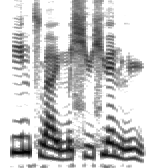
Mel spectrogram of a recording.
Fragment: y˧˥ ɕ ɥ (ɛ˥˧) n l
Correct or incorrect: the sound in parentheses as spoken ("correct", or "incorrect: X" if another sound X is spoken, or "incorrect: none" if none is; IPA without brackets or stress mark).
correct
